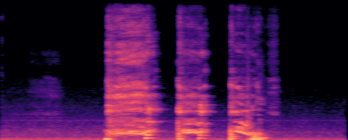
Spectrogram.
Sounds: Cough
